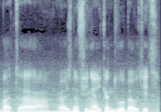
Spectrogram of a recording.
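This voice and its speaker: A man talks at a medium pitch while noticeable background noise carries on around him. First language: not English. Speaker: flight simulator gameplay youtuber. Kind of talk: tutorial. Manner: halting, many fillers.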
